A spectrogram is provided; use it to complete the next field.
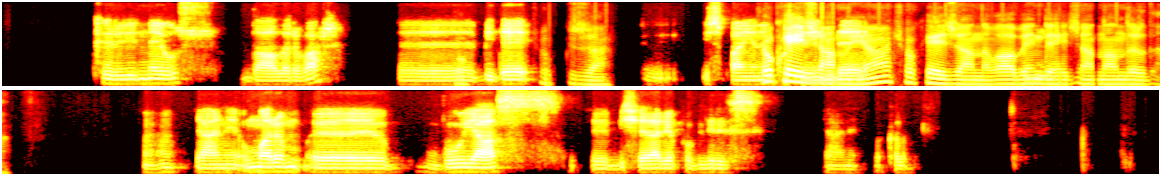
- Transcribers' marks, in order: other background noise; distorted speech
- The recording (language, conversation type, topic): Turkish, unstructured, Hobiler insanların hayatında neden önemlidir?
